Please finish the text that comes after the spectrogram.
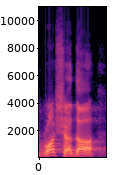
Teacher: رشدا شین میں تفشی ہوتی ہے، منہ میں آس پھیلتی ہے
